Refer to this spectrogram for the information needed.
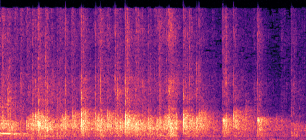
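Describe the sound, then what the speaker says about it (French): A church congregation breaks into sustained applause to acclaim the king of kings, a steady wash of many hands clapping that swells and fades in waves, moderately distant in a large room. "est-ce qu'on peut acclamer le roi des rois?"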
